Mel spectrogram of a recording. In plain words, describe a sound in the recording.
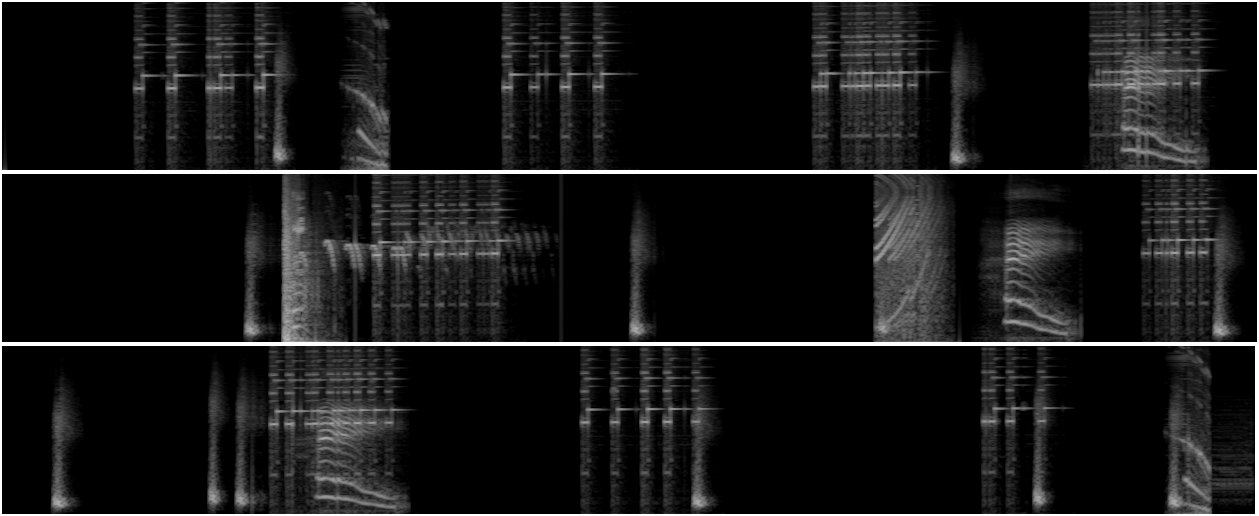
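Bright electronic coin chimes ring out in quick bursts.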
